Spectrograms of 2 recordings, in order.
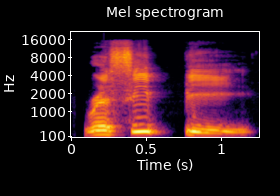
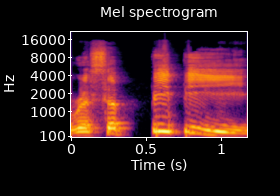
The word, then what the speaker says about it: recipe: Now, I know that the spelling of this is a little bit weird, and it kind of looks like recipe or recipe or something like that, but there are 3 syllables.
